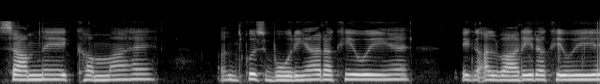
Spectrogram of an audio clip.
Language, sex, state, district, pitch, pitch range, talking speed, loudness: Hindi, female, Jharkhand, Jamtara, 220 Hz, 210-225 Hz, 150 wpm, -15 LUFS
